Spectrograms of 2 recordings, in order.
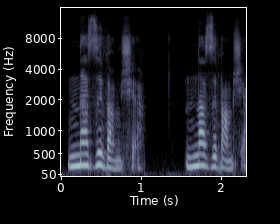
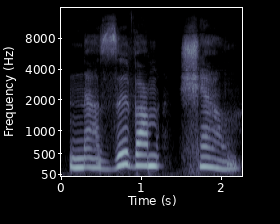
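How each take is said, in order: First: "nazywam się" run together, się as "sheh"; quick-speech ending. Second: "nazywam się" slowly, się as nasal "sheh-oon"; very slow, detailed. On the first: Teacher showing everyday speech, "nazywam się" ending in plain "sheh". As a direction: say "nazywam się" briskly without the nasal tail. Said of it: "but you would use, um, you would say". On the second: Teacher pronouncing in a detailed way, slow, fully nasal "nazywam się". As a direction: spell out each syllable of "nazywam się", full nasal ending. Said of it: "pronounce it very slowly in a detailed way".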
